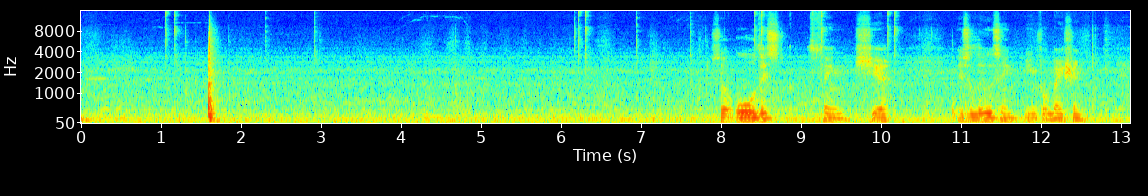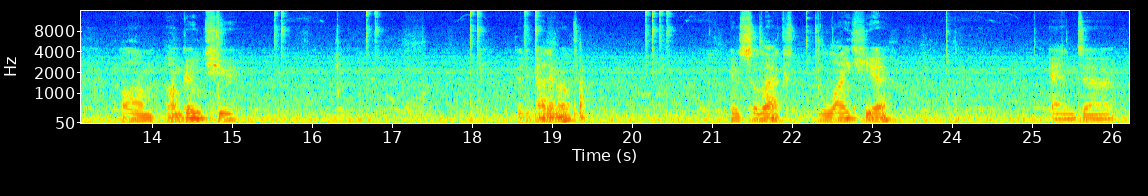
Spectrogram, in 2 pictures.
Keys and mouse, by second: 1.1 click, 2.2 middle click, 6.9 middle click, 18.0 click, 20.1 click, 20.3 click, 22.1-23.9 middle drag.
